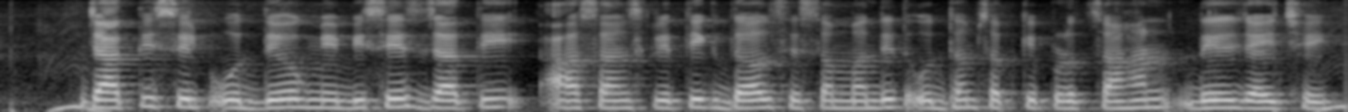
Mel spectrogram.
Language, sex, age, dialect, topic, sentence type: Magahi, male, 18-24, Western, banking, statement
